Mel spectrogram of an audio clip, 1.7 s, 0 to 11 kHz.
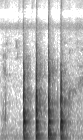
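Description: Four sharp knocks on a HYPR UnObtanium Gen 2 carbon fiber prone paddleboard, 12'0" x 20.5" x 8.6" and 208 L, each decaying quickly with a bright, metallic twang rather than a dull thud. The board sounds stiff and solid because it is so stiff and strong.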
